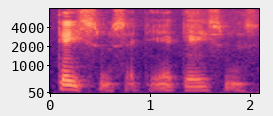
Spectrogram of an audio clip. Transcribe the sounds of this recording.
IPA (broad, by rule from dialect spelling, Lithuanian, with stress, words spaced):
ˈtʲɛɪsmʊs ɐˈtʲeːjɛ ˈtʲɛɪsmʊs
